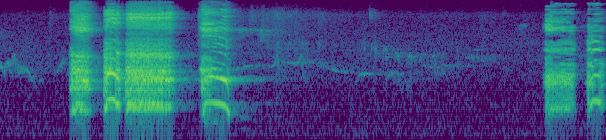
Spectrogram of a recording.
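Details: Red junglefowl crow from a decoy bird luring wild junglefowl: a loud multi-part crow with a drawn-out middle and falling final note, a faint trailing call, then a clipped start of another crow.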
